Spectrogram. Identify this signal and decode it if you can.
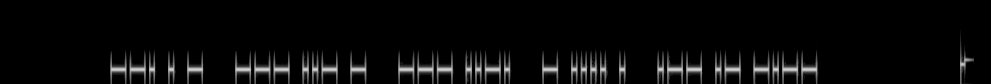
Morse code, heard as a keyed tone, about 25 wpm, 690 Hz. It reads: GET OUT OF THE WAY
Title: Sets of 5 Words Encore 25wpm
